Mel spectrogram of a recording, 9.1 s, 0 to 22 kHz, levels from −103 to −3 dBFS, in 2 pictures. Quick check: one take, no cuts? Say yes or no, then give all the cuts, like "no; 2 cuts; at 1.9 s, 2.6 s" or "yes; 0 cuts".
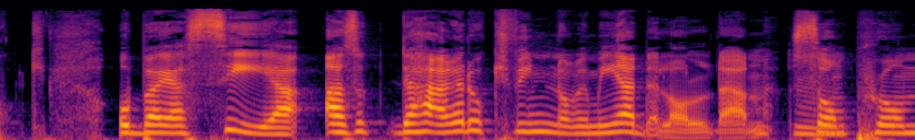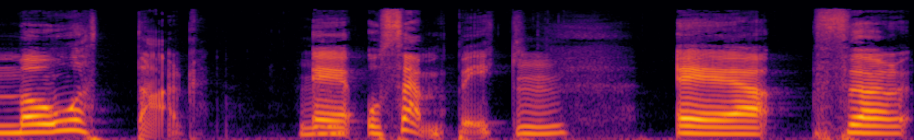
yes; 0 cuts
